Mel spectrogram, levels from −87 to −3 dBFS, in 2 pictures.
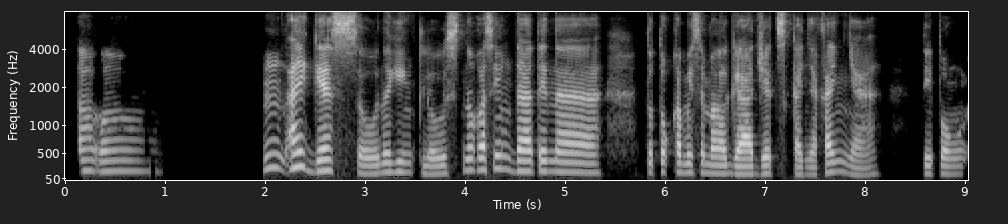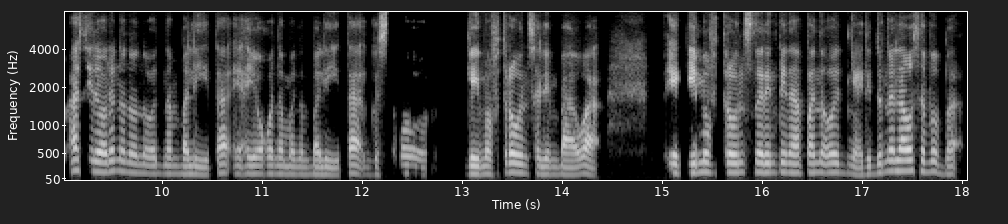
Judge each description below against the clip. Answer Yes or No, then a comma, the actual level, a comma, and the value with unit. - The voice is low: No, medium, 155 Hz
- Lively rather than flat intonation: No, average, 3.8 semitones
